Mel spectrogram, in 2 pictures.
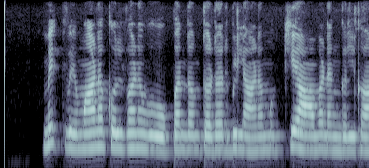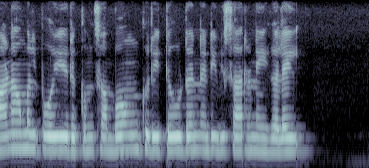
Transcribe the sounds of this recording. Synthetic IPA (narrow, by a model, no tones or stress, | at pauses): mɪkʋɪmaːnɐkːɔɭʋɐnɐʋɯɔpːɐnd̪ɐmt̪ɔɽɐɾbɪlaːnɐmʊkːɪjɐaːʋɐɳɐŋɡɐɭkaːnaːmɐlpoːjɪɾɯkːɯmsɐmbɐʋɐmkʊrɪt̪ːɯʊɽɐnːɐɽɪʋɪsaːɾɐɳɐɪɣɐɭɐɪ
